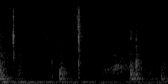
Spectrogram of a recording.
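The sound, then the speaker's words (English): A ticking clock used as a timer during a word-guessing game, its sharp clicks coming at a steady, quick rhythm, moderately loud over a low background hum. “we need a clock.”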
